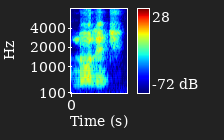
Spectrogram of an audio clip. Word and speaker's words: knowledge: In English, we have so many silent words like knowledge. Okay, so K is silent here.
